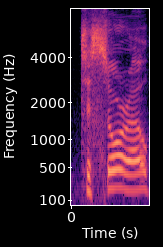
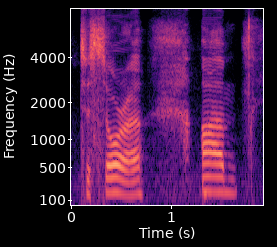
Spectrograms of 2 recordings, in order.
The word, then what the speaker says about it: Tesora: guests Amrith kumar from tesoro which i've been mispronouncing thank you for correcting me on that it is in fact to Sora and again if you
